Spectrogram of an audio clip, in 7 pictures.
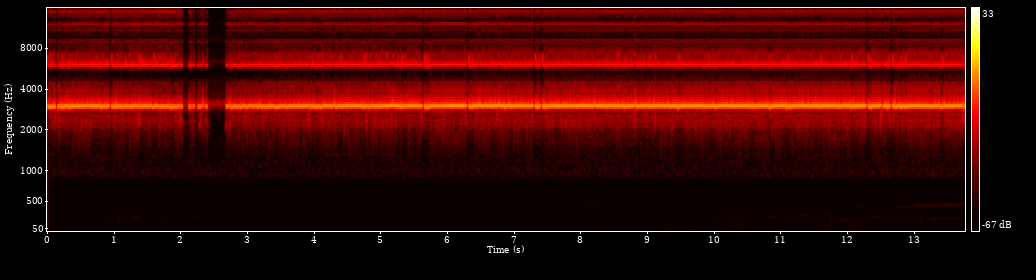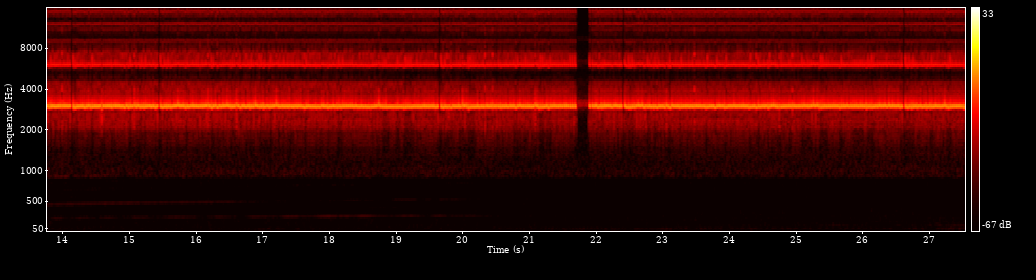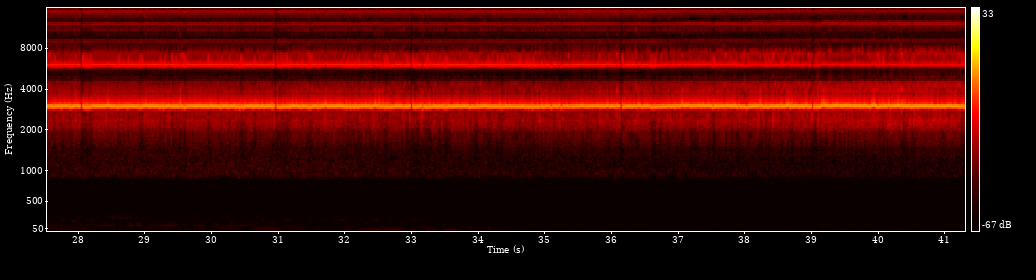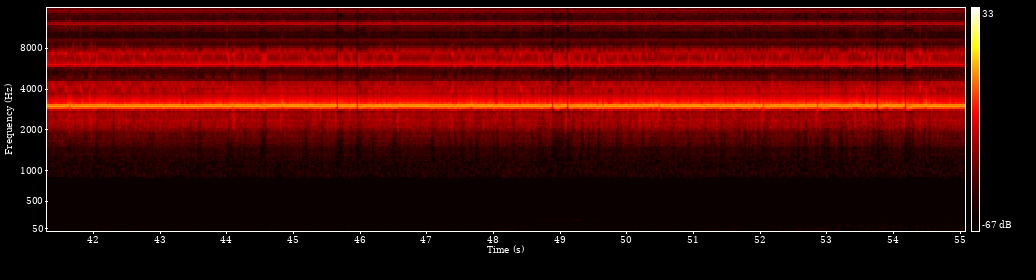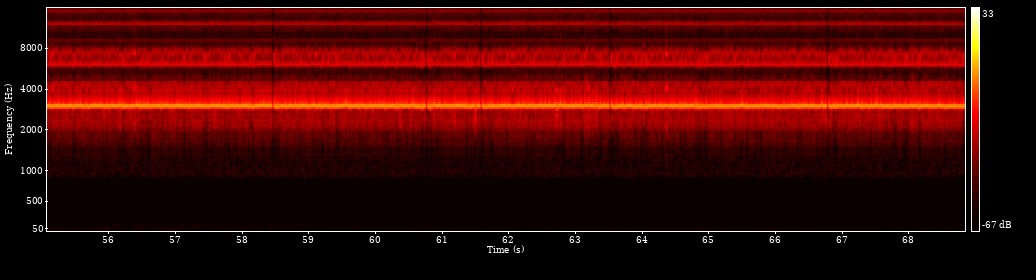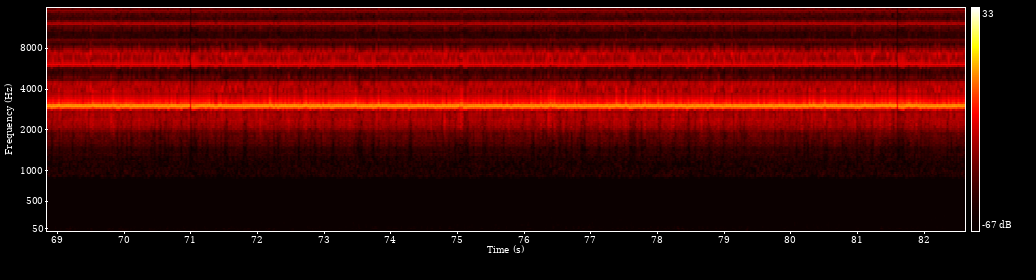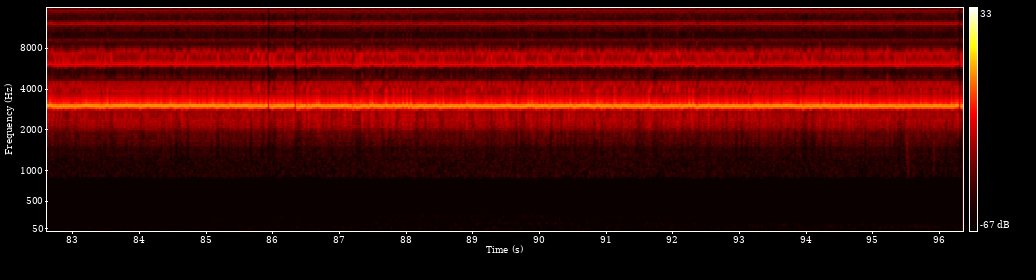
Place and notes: Cicadas with strong sound, after the rain, in park. Recorded with Zoom H5 (MHS6 - XY stereo head).
Área Metropolitana de Lisboa, Portugal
